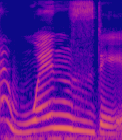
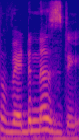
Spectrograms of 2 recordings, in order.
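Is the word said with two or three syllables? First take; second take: two; three. First: The word is said in two syllables. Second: The word is said in three syllables. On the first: The speaker calls it right. "बुधवार को अंग्रेजी में कहते हैं वेंसडे" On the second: The speaker calls it wrong. "Not वेडनेसडे"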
